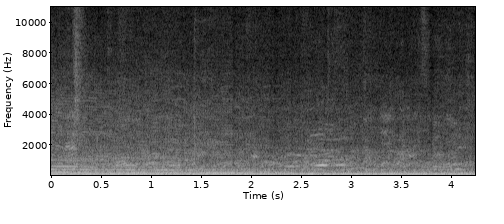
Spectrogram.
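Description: Fiat Marea's engine idling steadily in a low, even hum, with people talking over it.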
